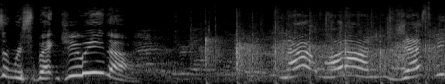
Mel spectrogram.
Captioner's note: crowd applauds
